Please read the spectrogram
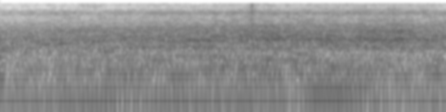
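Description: Steady low background hum with faint noise; no distinct event stands out.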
